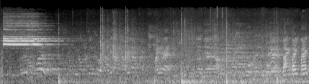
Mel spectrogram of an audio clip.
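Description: Referee's whistle blown once for kick-off, a single shrill blast of under a second at the very start. Players' voices shouting on the pitch follow, with a few sharp thuds of the ball being kicked.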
